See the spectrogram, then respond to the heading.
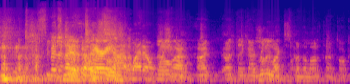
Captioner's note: laughter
